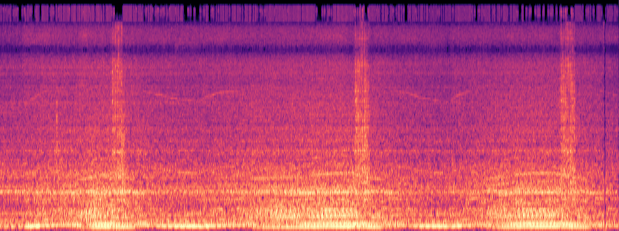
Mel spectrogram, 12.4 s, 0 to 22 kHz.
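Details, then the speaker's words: 2018 Ford F-150 5.0 Coyote, replacement engine under 10k miles after two cam phaser replacements; in gear, foot on brake, load applied on and off, sharp top-end knock felt at valve cover, suspected cam phaser. "The second noise I was able to make happen repeatedly by loading the engine on and off while the truck is in gear and foot is on brake."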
